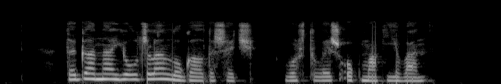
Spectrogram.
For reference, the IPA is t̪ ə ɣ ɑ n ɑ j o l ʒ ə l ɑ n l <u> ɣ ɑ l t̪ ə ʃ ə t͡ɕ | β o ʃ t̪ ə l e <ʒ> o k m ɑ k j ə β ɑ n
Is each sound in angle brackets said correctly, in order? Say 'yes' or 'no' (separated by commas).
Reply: no, no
